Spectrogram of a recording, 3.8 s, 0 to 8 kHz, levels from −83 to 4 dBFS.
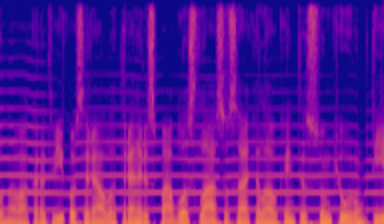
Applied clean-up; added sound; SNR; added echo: none; Trumpet; 15 dB; none.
